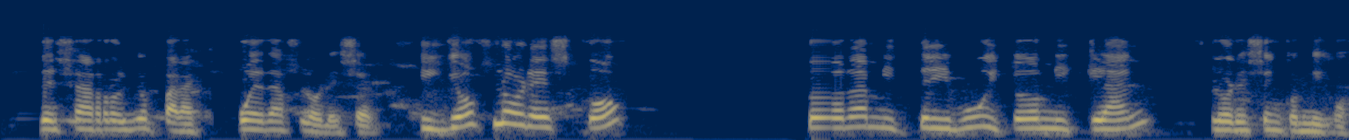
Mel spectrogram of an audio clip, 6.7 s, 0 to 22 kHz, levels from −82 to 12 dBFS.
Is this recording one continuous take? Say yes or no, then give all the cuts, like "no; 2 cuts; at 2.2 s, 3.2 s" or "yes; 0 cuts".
no; 1 cut; at 1.0 s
